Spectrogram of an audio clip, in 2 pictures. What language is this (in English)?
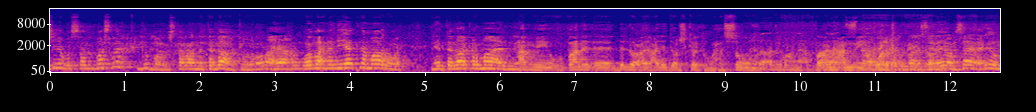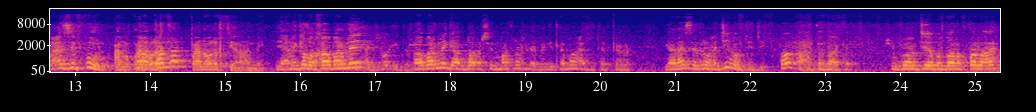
Arabic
